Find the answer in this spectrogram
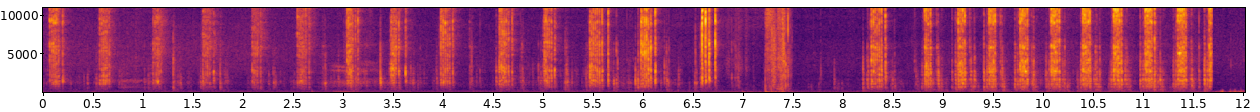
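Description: Hand ratchet clicking in quick, even strokes, about three clicks a second, as a bolt and nut holding the front lip to the bumper are tightened. There is a brief pause with a dull knock about seven seconds in, and another knock near the end.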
